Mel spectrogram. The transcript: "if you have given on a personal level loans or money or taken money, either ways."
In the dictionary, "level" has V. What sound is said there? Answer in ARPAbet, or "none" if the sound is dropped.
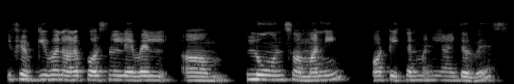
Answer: V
